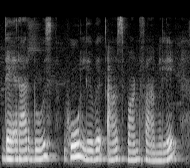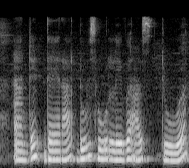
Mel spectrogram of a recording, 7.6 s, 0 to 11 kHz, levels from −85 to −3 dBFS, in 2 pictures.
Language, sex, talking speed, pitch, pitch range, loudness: English, female, 125 wpm, 180 Hz, 170-190 Hz, -17 LUFS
